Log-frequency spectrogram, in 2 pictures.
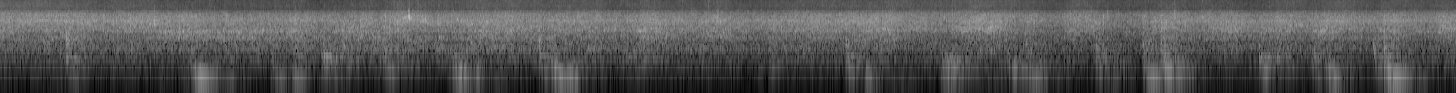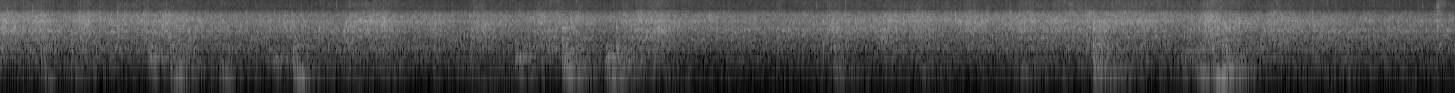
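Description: Chicken gizzards sizzling and frying in a stainless steel pan, a steady hiss, while a wooden spatula stirs them, giving irregular low knocks and scrapes against the pan.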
